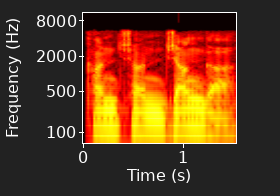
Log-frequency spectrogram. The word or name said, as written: Kanchenjunga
